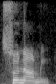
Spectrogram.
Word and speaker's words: tsunami: सुनामी, a series. सुनामी, यहाँ यू कैन see that T is silent और एस हम इसे प्रोनाउंसिएट करते हैं.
